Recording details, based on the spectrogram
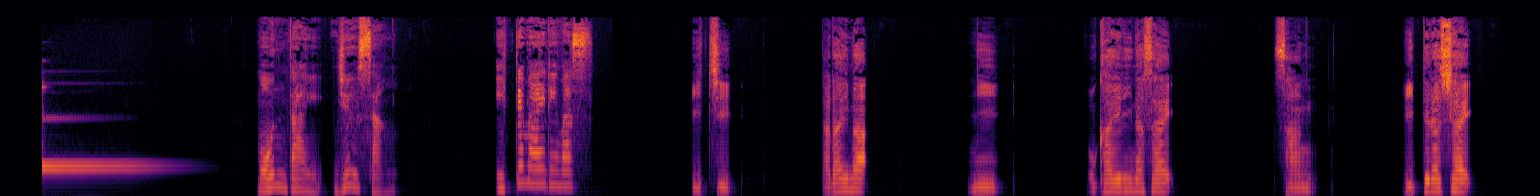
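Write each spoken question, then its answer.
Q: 行ってまいります。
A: 1: 行ってらっしゃい。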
